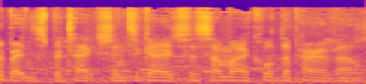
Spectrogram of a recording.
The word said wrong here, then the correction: Peveril: It's Peveril of the Peak, not Perivale, as they mispronounced just then.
